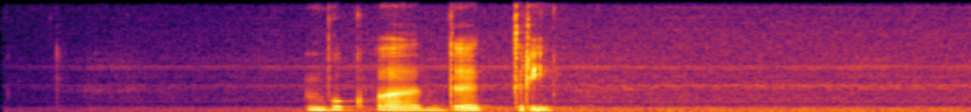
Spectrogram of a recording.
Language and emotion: Russian, neutral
